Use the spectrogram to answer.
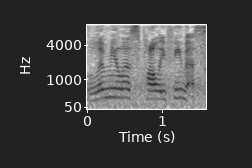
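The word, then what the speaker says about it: Limulus polyphemus: The one we have here is called Limulus Polyphemis. I say that three times. Limulus Polyphemis.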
